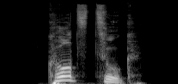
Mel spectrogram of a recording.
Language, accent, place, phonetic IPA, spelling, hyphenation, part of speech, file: German, Germany, Berlin, [ˈkʊʁt͡sˌt͡suːk], Kurzzug, Kurz‧zug, noun, De-Kurzzug.ogg
- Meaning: short train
